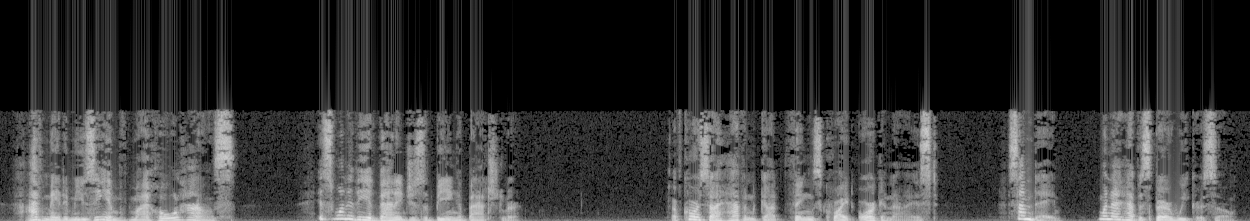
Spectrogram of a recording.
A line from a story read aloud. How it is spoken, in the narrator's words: Yerth said happily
